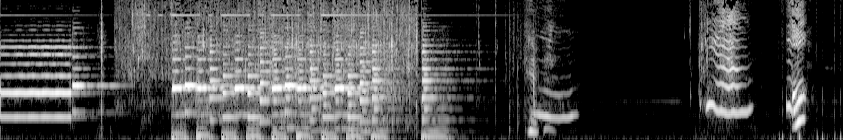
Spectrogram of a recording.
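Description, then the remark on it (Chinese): A dirty cat meows three times in the latter half as it is called over to be washed, short bending cries spaced a few seconds apart, after a stretch of rhythmic, bright tonal music. “猫咪，猫咪快来。”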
